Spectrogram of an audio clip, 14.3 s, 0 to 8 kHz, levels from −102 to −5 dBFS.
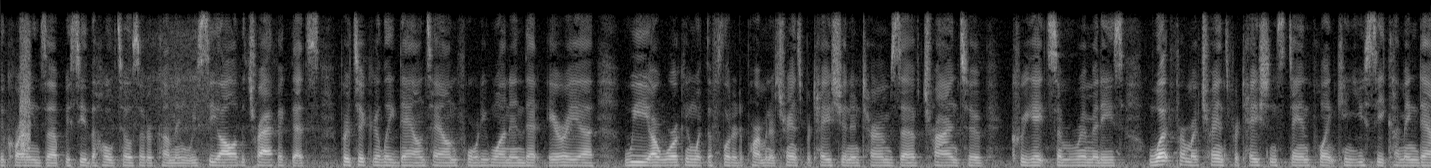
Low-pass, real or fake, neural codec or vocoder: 7.2 kHz; real; none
